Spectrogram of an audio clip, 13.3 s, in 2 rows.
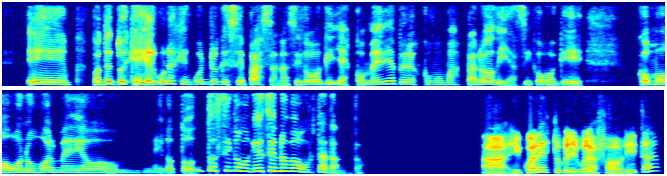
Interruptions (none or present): none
